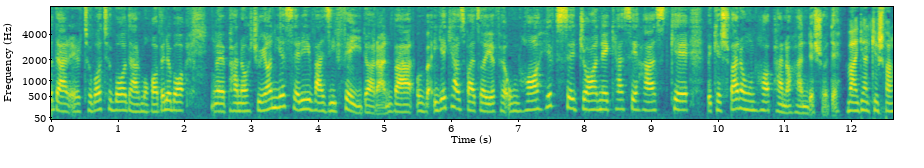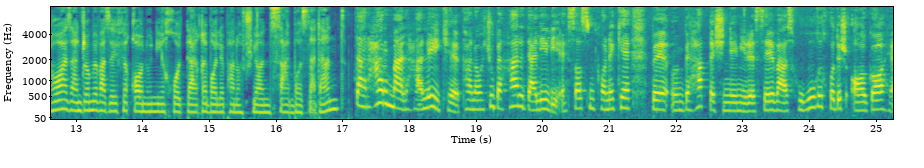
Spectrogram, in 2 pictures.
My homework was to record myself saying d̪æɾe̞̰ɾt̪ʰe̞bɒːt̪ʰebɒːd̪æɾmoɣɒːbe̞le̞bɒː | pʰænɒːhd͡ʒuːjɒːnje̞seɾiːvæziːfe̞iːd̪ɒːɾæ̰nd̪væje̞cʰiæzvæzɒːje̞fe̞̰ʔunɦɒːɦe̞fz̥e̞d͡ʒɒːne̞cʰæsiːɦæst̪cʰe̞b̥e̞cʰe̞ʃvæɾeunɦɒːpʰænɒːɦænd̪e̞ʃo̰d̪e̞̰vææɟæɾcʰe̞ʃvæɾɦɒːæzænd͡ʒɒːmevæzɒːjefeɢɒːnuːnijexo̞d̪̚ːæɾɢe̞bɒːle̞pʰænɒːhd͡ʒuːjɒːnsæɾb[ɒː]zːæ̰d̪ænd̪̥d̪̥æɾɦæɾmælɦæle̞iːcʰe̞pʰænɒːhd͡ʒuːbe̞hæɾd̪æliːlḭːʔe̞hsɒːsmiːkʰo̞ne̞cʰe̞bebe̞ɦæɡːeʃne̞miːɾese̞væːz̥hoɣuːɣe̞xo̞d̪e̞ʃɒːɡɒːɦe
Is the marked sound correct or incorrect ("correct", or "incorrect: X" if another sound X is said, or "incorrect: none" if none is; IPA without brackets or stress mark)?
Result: correct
